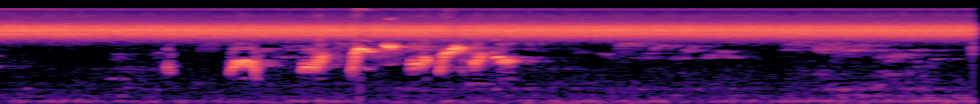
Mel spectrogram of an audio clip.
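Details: Red-whiskered bulbul training song: a brief, fast phrase of warbled, partly rising and falling chirps lasting about a second and a half, surrounded by quiet steady hiss.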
